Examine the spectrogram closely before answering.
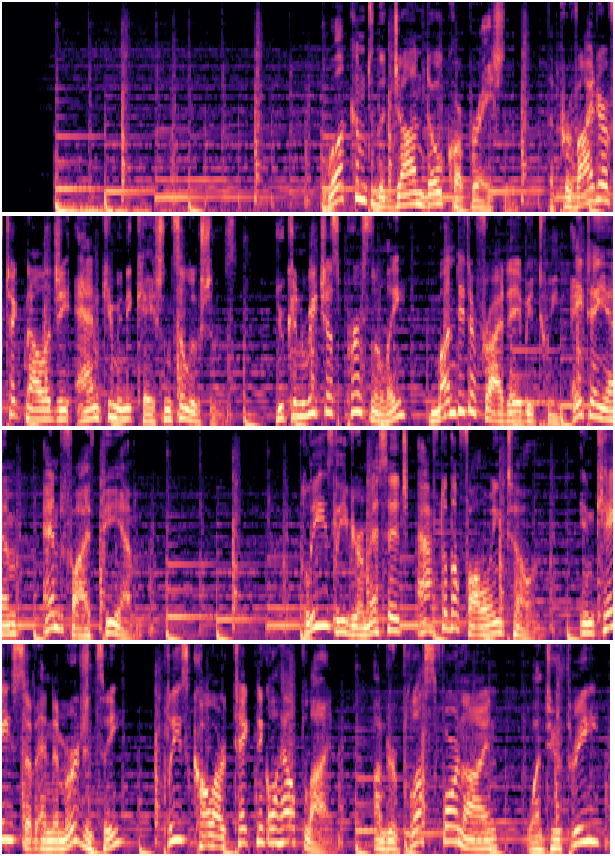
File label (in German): Ansage Englisch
